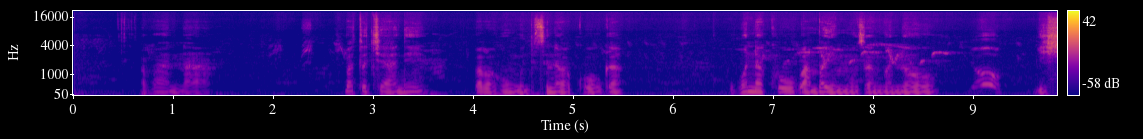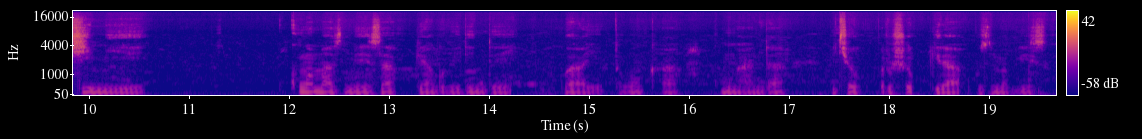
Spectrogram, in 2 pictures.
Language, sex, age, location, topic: Kinyarwanda, male, 18-24, Kigali, health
